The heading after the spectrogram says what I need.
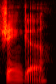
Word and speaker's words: Django: So So there's a So Django is spelled DJ, but you don't pronounce the D.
